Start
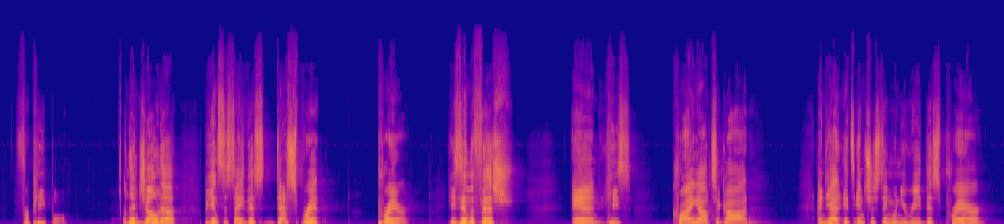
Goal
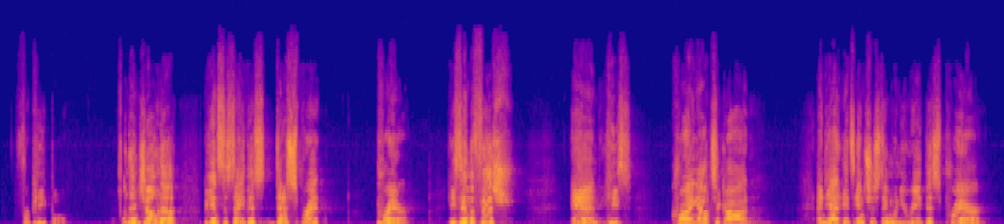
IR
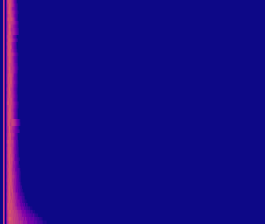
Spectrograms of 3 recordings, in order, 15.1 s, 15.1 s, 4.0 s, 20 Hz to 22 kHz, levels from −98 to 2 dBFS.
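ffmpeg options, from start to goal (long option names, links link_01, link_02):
-af "dynaudnorm=framelen=200:gausssize=5:maxgain=6.5dB,afftfilt=real='re*1.73*eq(mod(b,3),0)':imag='im*1.73*eq(mod(b,3),0)':win_size=2048:overlap=0.75,volume=3.5dB"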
